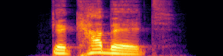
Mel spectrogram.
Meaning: past participle of kabbeln
- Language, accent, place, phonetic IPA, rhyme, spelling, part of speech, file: German, Germany, Berlin, [ɡəˈkabl̩t], -abl̩t, gekabbelt, verb, De-gekabbelt.ogg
